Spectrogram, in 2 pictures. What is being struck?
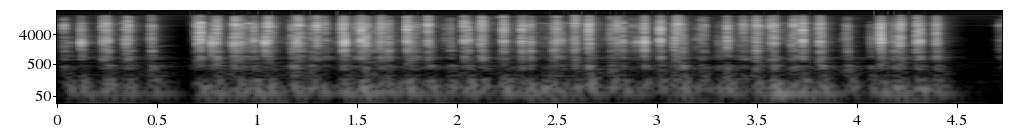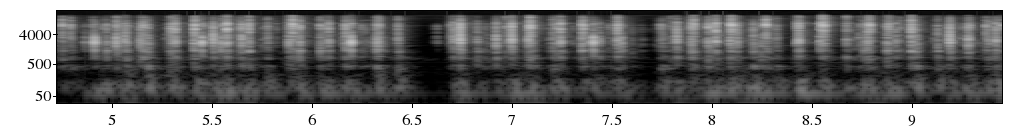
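Mechanical keyboard, bamboo case, plastic keycaps.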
